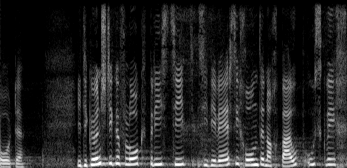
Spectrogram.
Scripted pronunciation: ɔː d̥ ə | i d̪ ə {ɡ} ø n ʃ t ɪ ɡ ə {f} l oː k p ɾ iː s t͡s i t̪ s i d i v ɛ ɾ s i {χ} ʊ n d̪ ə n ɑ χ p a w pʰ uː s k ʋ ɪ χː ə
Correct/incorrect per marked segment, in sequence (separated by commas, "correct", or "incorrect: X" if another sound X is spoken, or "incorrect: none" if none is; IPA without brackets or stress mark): correct, correct, correct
